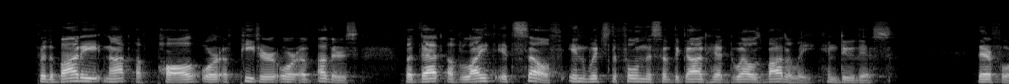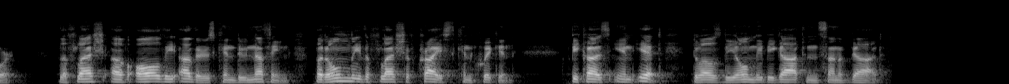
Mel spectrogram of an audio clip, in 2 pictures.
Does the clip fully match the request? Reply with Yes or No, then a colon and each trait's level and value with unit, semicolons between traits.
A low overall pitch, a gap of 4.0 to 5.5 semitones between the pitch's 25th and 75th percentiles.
No: low, 115 Hz; average, 3.4 semitones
